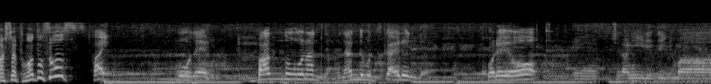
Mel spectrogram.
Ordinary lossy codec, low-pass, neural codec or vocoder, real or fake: none; 7.2 kHz; codec, 16 kHz, 8 kbps, FreqCodec, smaller model; fake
